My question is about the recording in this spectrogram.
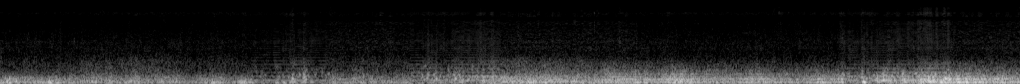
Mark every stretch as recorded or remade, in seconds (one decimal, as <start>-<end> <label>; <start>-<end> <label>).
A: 0.0-2.5 recorded; 2.5-3.3 remade; 3.3-4.1 recorded; 4.1-5.0 remade; 5.0-8.4 recorded; 8.4-9.5 remade; 9.5-10.2 recorded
